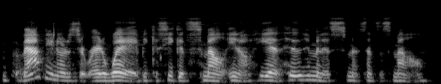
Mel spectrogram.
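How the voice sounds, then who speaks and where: Bright-voiced woman in casual book chat. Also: fairly low pitch, fairly even intonation, fast, slightly rough, low-quality recording. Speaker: book discussion co-host.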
